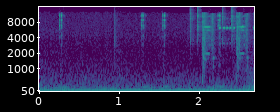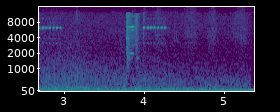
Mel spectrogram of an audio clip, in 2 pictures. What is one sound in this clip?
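Short electronic clicks and beeps sound in quick succession.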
